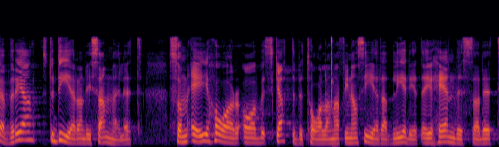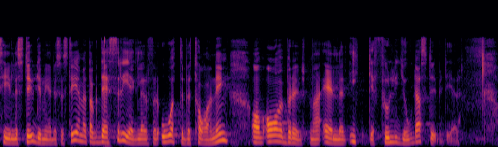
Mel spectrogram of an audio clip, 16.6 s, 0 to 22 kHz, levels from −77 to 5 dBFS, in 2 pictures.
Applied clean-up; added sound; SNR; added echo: none; Finger snapping; 15 dB; none.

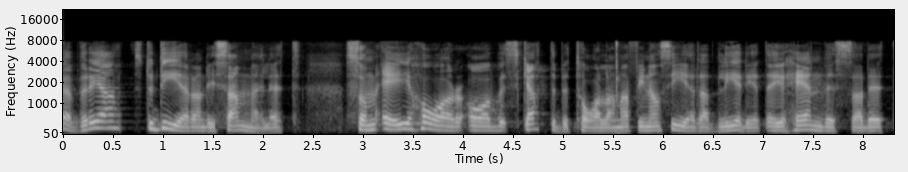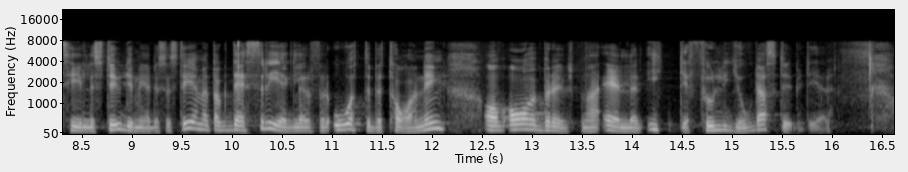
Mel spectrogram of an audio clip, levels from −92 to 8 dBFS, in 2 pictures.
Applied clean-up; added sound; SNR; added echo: neural mask model RNNoise.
